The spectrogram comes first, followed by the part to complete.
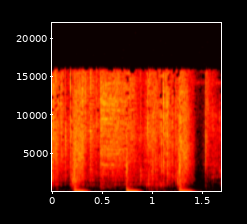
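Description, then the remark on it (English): Protective plastic film is peeled off a custom 65-watt fast charger in three even, crackly bursts, each with a soft low thump, spaced about half a second apart with no talking. “I'm starting to enjoy these charger peels.”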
